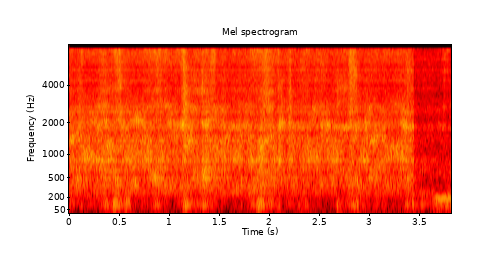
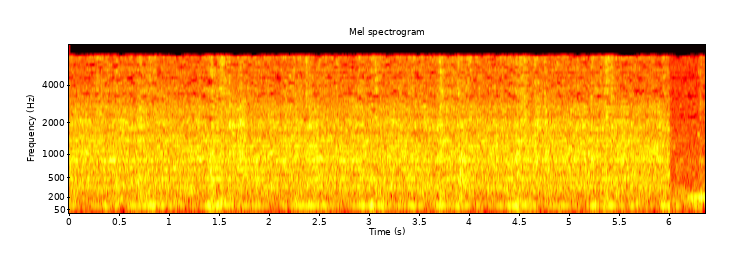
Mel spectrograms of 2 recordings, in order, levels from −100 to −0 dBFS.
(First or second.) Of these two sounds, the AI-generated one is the first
